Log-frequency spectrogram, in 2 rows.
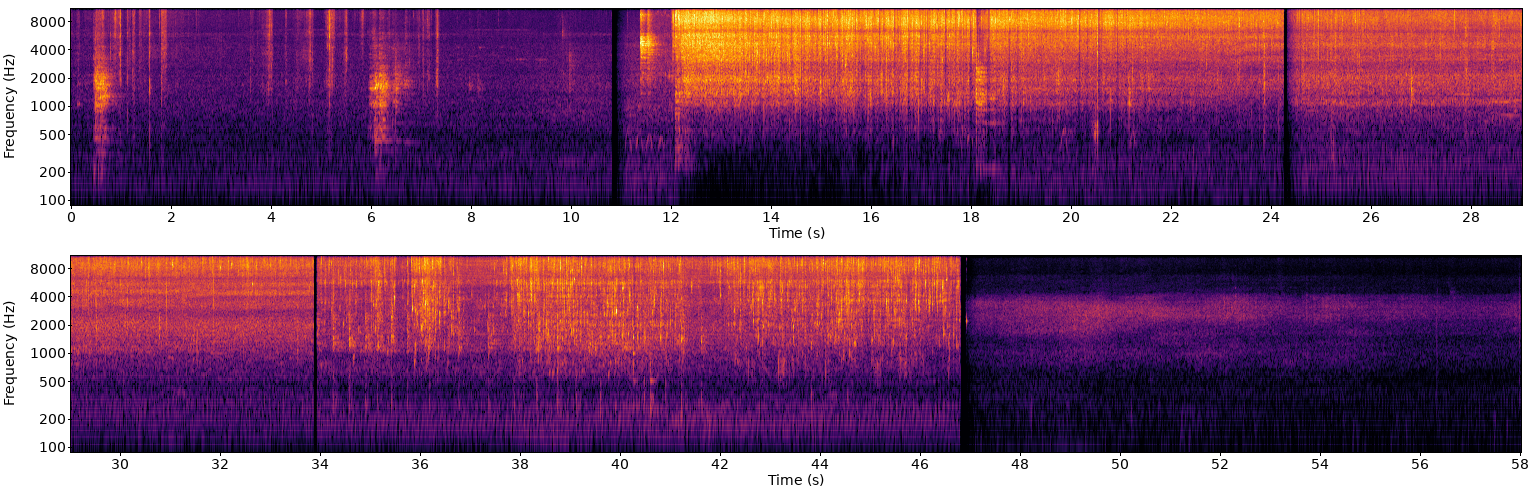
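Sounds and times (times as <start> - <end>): water running and splashing: 11.9 - 46.9.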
